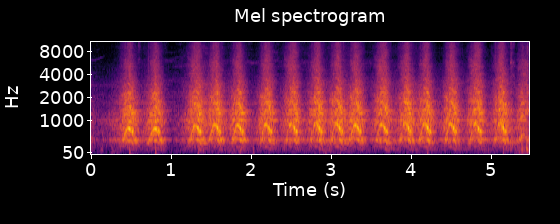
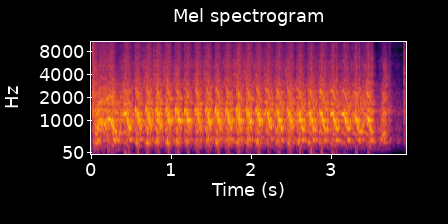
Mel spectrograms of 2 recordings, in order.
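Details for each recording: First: Truck with very weak batteries (10.7 V after the lights were left on), NOCO jump pack connected, cranks slowly and laboriously at about three compression pulses a second and never catches. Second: Diesel cranked on a new NOCO GBX155 jump pack without letting the glow plugs run, so it never fires. Brisk, even cranking at about four beats a second, then stops. The starter spins the engine over strongly and faster than with the old GB150.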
